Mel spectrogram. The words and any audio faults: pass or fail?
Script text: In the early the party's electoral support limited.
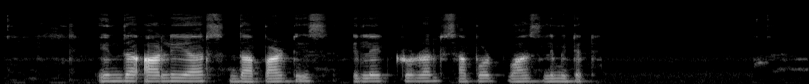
fail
